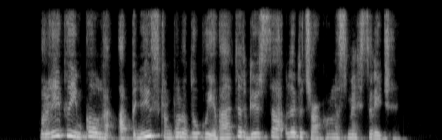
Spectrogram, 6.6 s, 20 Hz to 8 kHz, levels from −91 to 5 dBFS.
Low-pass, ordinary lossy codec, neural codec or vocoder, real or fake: 7.2 kHz; none; codec, 24 kHz, 1 kbps, SNAC; fake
